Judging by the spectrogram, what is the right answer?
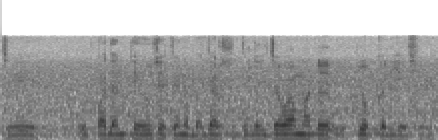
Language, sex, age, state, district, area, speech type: Gujarati, male, 18-30, Gujarat, Valsad, rural, spontaneous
